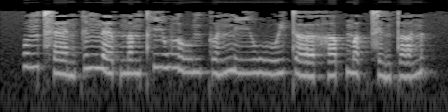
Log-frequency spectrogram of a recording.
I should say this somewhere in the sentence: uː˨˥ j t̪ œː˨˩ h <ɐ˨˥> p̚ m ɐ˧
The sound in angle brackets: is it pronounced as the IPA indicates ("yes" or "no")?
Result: yes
